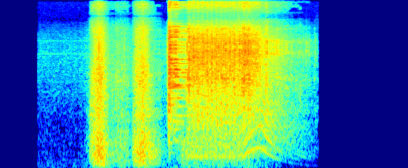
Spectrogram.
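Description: Produced logo-intro sound effect: two sharp hits about half a second apart, then a crash with a long, noisy tail that dies away over about a second and a half, with a short rising-then-falling tone inside it.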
